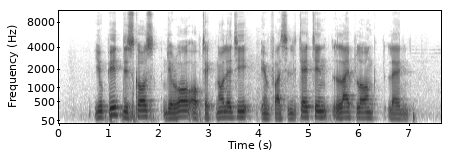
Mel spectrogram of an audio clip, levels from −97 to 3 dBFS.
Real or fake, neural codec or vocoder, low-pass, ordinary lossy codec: real; none; none; none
